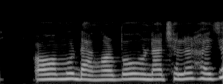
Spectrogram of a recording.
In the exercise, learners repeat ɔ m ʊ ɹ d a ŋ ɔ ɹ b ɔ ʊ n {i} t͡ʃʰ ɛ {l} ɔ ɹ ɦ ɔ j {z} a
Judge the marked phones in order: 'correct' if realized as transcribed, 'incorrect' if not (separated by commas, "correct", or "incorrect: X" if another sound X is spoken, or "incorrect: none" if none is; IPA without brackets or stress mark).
incorrect: a, correct, correct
